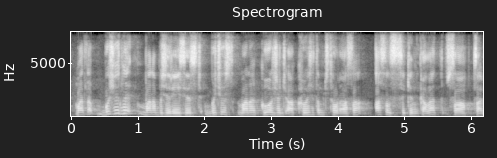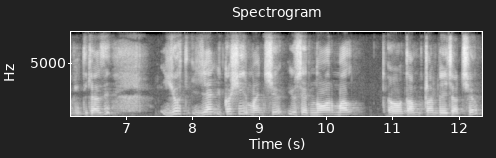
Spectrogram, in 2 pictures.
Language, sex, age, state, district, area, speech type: Kashmiri, male, 45-60, Jammu and Kashmir, Srinagar, rural, spontaneous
